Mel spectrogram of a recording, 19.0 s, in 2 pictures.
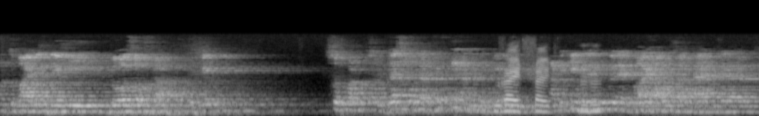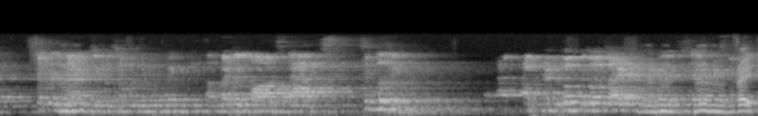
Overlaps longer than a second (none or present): present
